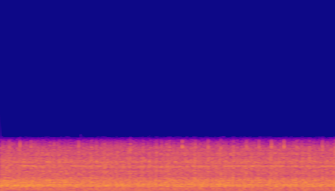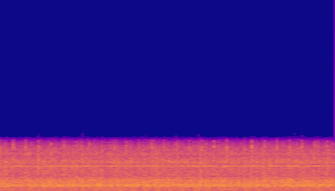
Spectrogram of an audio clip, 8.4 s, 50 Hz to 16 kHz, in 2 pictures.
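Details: 1973 Buick LeSabre petrol V8 idles steadily with a light, fast ticking running through the engine noise; the cause is not yet found.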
